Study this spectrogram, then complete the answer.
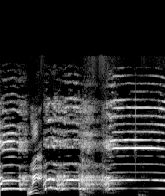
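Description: Rooster crowing, a single loud, drawn-out cock-a-doodle-doo heard close up as a sound effect, with a brief spoken word over it.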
